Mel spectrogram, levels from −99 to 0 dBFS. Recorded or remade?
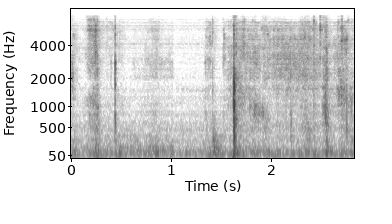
remade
